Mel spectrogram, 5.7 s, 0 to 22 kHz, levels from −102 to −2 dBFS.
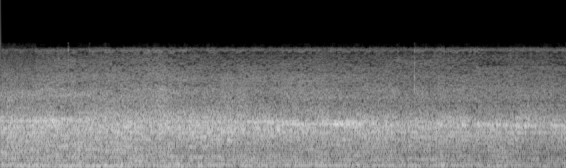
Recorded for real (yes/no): no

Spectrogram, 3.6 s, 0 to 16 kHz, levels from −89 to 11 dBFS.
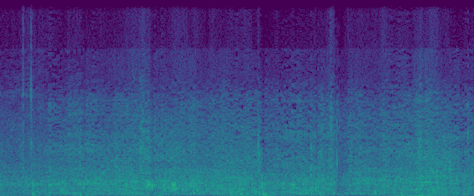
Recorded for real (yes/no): no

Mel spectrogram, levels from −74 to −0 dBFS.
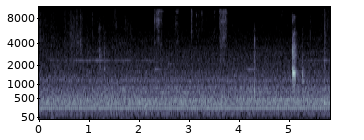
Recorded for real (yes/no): yes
